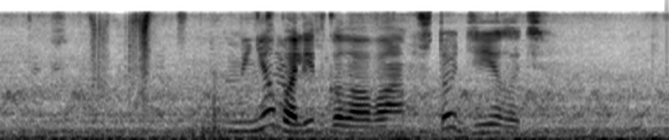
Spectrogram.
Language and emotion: Russian, sad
